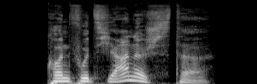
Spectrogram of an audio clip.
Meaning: inflection of konfuzianisch: 1. strong/mixed nominative/accusative feminine singular superlative degree 2. strong nominative/accusative plural superlative degree
- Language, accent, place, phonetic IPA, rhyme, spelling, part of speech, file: German, Germany, Berlin, [kɔnfuˈt͡si̯aːnɪʃstə], -aːnɪʃstə, konfuzianischste, adjective, De-konfuzianischste.ogg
